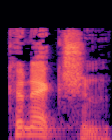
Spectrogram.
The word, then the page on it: connection: anglais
